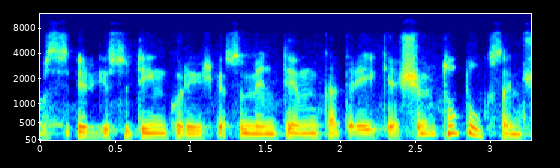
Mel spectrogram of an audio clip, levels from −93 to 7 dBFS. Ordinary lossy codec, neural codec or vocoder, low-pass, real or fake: Opus, 32 kbps; codec, 16 kHz, 4 kbps, X-Codec, WavLM features, trained on Multilingual LibriSpeech; 7.2 kHz; fake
